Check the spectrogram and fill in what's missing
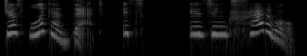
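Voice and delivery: put-on excited boy pointing out a wonder; amazed shouting. A narrator's reading. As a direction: marvel out loud. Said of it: "he was shouting".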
